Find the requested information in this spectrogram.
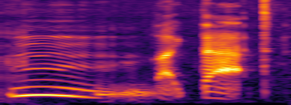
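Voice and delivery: grumpy frown sound. Shown as a demonstration. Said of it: "His eyebrows were bunched up".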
